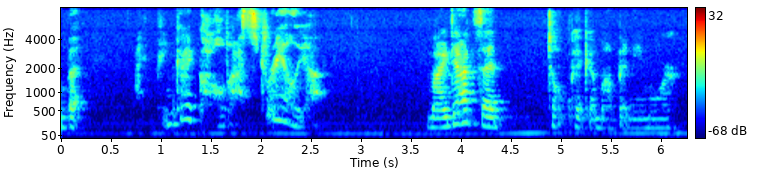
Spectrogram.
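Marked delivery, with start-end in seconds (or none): 0.0-2.5 sheepish whisper. A narrator's reading. Sheepish aside. 4.8-6.2 muttered quote. Retold or imitated. Dad's words muttered.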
